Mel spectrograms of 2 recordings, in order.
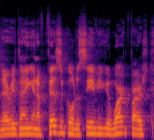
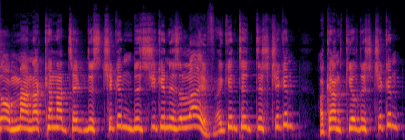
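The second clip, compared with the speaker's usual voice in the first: put-on higher, alarmed Ghanaian accent; panicked Ghanaian accent; 10 semitones higher than usual. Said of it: "it mixes in with his accent".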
